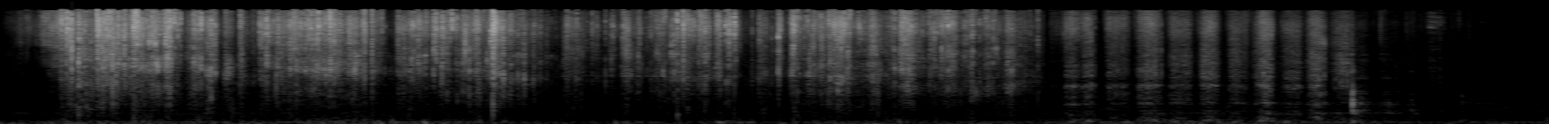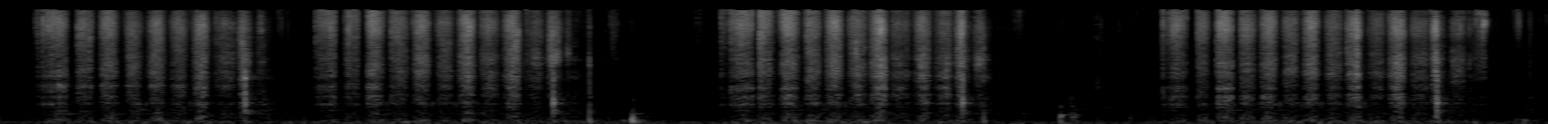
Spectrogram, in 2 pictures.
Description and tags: Cutting vegetable onion
Cutting vegetables - an onion - on a board in the kitchen.
slice, cut, onion, kitchen, knife, cook, fruit, cooking, cutting, food, vegetables, slicing, vegetable, board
